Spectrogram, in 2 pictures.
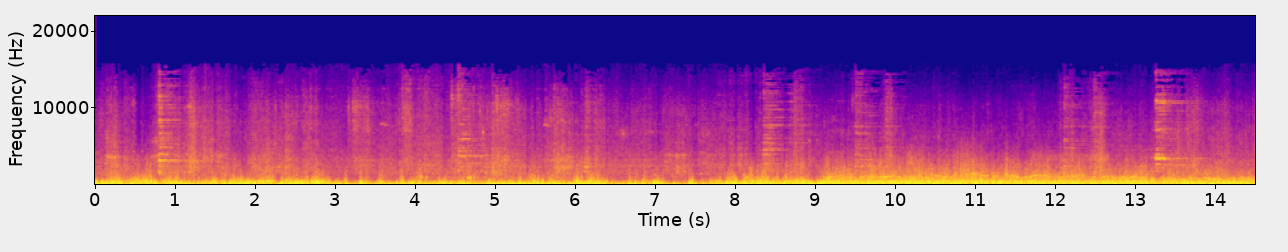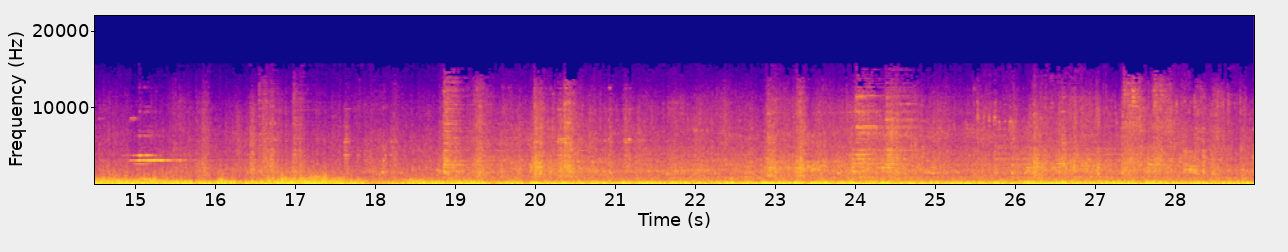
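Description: Covered steel-coil freight cars rolling past, their steel wheels clacking steadily over the rail joints, with a few short wheel squeals.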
